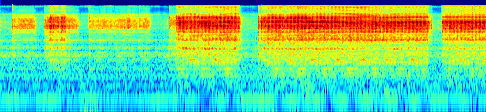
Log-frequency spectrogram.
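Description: Pedestal fan's electric motor running with its blade removed, a steady low hum. From about two seconds in, a screwdriver held against the spinning motor shaft makes a loud scraping hiss in long stretches, breaking off briefly twice.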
